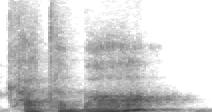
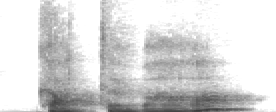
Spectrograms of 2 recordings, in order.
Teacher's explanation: together, they would have been “kataba.” Over the course of time, the middle a-vowel would have reduced to schwa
